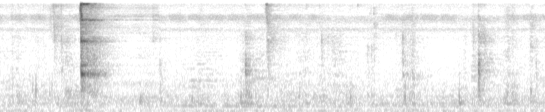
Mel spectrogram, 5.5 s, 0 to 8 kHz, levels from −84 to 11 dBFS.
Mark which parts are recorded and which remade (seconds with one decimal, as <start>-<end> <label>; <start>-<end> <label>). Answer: 0.0-0.9 recorded; 0.9-1.6 remade; 1.6-5.5 recorded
